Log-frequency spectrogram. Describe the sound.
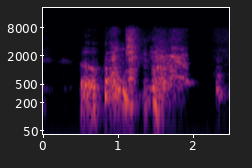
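A single sneeze with a voiced, drawn-out build and a loud burst, heard alone against silence, followed by a brief breathy sound.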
